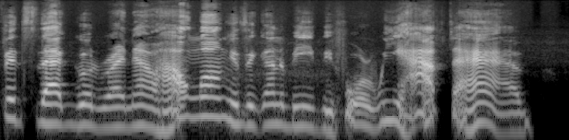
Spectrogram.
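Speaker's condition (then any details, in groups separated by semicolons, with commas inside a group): Cerebral palsy; visual focusing difficulty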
